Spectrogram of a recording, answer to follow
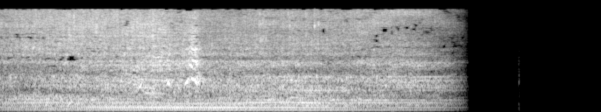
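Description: A motorboat's engine running steadily under a broad rush of noise. The sound swells in, eases off, then cuts off abruptly about two-thirds of the way through.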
